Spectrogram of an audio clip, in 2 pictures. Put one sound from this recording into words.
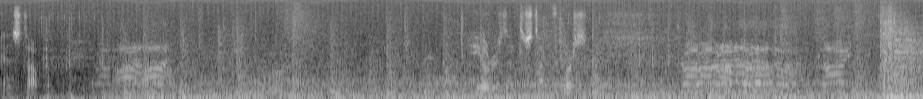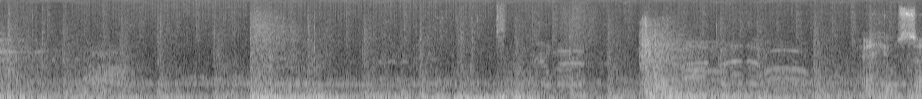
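A battle rumbles on with a low, steady roar and clashing weapons.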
